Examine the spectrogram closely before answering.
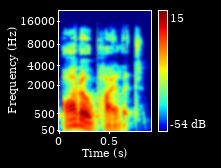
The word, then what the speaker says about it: autopilot: We say autopilot. Auto. We need that long O like no and go.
